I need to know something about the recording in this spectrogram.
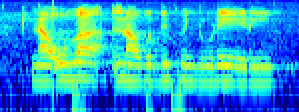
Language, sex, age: Venda, female, 20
